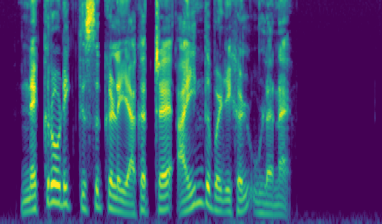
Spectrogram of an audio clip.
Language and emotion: Tamil, neutral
